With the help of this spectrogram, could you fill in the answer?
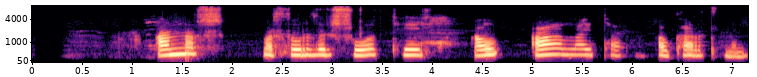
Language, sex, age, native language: Icelandic, female, 13, Icelandic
